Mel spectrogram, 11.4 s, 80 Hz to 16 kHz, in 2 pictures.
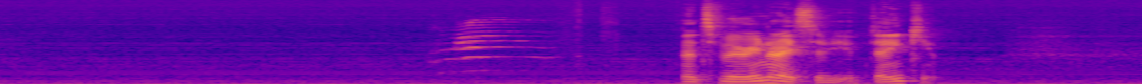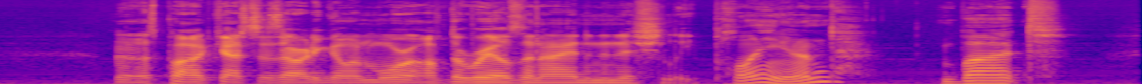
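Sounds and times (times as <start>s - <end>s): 
steady low hum: 0.0s - 11.4s
cat meowing: 2.2s - 2.9s
speech: 3.4s - 4.8s, 6.3s - 11.1s.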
